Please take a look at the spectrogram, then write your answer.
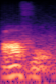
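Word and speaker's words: offal: thinking certain French come they call it awful they spell it o f f a l but it was awful a WF u l you know uh but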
